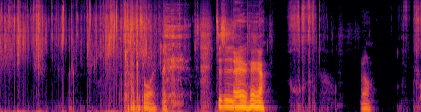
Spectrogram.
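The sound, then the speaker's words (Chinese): A Ferrero Rocher (金沙) hazelnut chocolate candy being unwrapped and bitten, with crisp crinkling and crunchy crackles that come in short bursts, while people chat and exclaim in between. “我刚讲了，我刚说这是金沙的声音。”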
